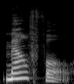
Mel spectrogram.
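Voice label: "mouthful", English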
